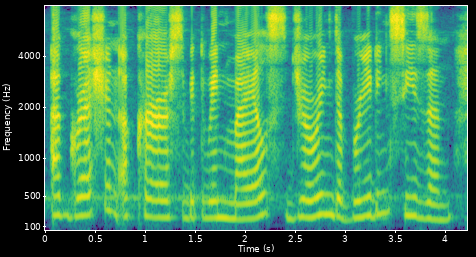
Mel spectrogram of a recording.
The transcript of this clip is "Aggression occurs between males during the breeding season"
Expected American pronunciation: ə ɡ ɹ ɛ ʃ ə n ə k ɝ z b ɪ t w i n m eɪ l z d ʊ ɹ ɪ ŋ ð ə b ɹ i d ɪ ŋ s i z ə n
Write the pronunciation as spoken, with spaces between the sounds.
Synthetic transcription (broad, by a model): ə ɡ ɹ ɛ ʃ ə n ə k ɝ s b ɪ t w i n m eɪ l s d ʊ ɹ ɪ ŋ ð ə b ɹ i d ɪ ŋ s i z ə n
